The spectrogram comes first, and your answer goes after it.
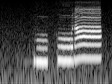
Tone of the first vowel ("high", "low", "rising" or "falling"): low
